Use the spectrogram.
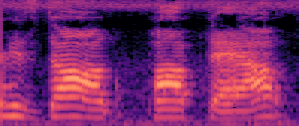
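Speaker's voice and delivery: ordinary delivery, nothing marked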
